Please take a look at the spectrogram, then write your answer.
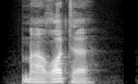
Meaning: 1. quirk, idiosyncrasy 2. marotte (prop stick or sceptre with a carved head on it)
- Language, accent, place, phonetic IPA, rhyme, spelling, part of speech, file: German, Germany, Berlin, [maˈʁɔtə], -ɔtə, Marotte, noun, De-Marotte.ogg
